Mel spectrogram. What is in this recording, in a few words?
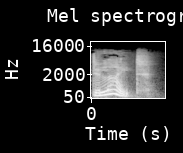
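"delight", British English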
